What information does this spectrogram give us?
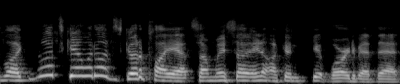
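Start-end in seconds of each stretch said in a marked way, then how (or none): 2.3-4.0 chuckle running through the words, laughing while talking. Answering an interviewer's questions, speaking with a laugh in his voice. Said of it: "He says with a laugh in his voice".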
